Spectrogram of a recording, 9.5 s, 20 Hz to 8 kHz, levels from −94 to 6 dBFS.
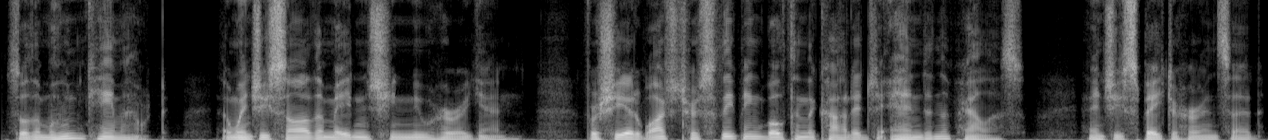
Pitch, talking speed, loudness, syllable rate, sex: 100 Hz, 225 wpm, -20 LUFS, 5.5 syllables/s, male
